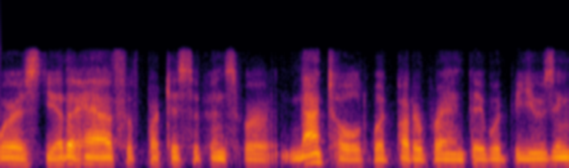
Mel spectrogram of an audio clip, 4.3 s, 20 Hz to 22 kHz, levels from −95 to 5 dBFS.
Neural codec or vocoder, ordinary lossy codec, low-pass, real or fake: autoencoder, 48 kHz, 32 numbers a frame, DAC-VAE, trained on Japanese speech; Opus, 16 kbps; 7.2 kHz; fake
